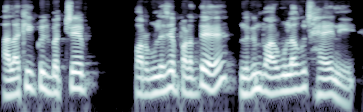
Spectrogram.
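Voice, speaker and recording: A man's voice: fairly high pitch, fast talker, darkish tone, no echo, highs cut off. A man who teaches maths, giving earnest advice to exam students in an interview. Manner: earnest, advising students directly. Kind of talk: interview answers.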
